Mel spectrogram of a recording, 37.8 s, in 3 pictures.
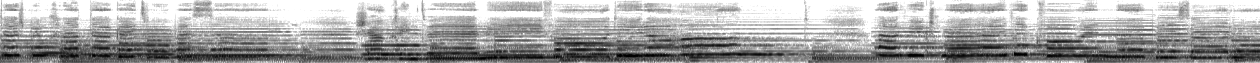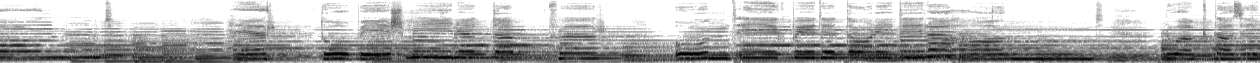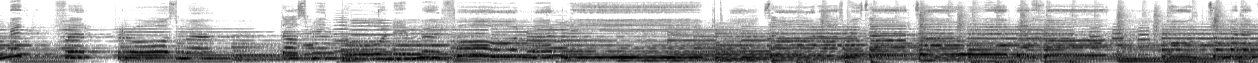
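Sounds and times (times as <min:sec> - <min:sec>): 
piano: 0:00.0 - 0:37.7
violin: 0:00.0 - 0:37.7
drum kit: 0:32.9 - 0:37.7
flugelhorn: 0:33.0 - 0:37.7.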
